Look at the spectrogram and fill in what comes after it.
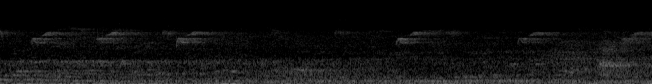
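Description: A bird chirping repeatedly: short two-note calls, a lower note stepping up to a higher one, about half a dozen of them at uneven intervals, over a steady low background rumble.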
